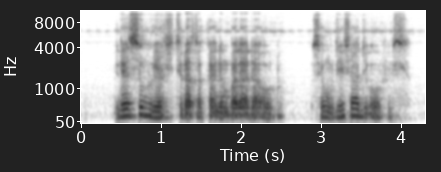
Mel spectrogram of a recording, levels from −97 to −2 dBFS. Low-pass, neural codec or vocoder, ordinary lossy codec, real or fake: none; vocoder, 22.05 kHz, 80 mel bands, HiFi-GAN; none; fake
